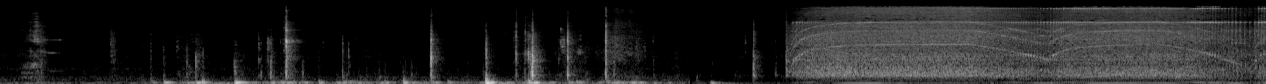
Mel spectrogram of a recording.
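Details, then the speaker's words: Keyang KH5000M small chipping hammer after a mini service: strip-down, washout, two new O-rings, grease and rebuild; the motor is still perfect. After handling knocks it settles into a steady, even, fast buzzing run with no misses, like a new hammer. Normal running. "Gets her running again like a new hammer. Motors are still perfect on it. Now she's beaten like she should."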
